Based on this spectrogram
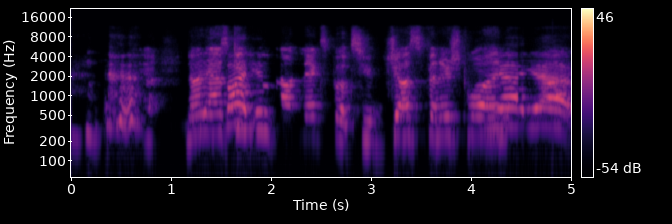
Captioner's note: laughter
